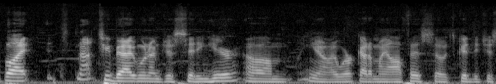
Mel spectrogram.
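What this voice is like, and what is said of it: Tired-sounding voice. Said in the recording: “I can hear the tiredness in my voice.”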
